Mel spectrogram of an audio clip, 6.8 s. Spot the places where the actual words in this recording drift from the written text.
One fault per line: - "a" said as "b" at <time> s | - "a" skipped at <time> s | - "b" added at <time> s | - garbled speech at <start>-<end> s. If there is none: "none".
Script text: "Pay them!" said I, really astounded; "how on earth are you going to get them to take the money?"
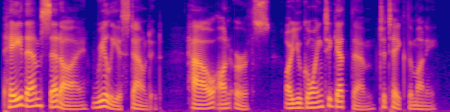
- "earth" said as "earths" at 3.5 s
